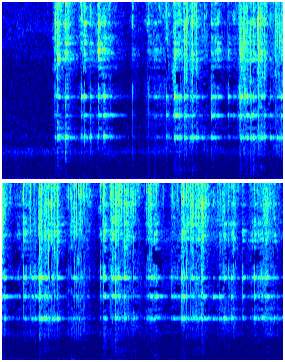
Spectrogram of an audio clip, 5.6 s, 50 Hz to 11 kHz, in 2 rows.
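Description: A small hollow glass jar or candle holder with a black band of raised studs is held in both hands and tapped with long nails. After a brief quiet start, bright glassy clinks come in quick, irregular clusters with a clear ringing tone near 2.7 kHz. Each clink dies away almost at once.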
